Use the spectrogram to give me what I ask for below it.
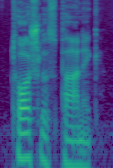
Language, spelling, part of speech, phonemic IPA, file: German, Torschlusspanik, noun, /toːɐ̯ʃlʊsˈpaːnɪk/, De-Torschlusspanik.ogg
- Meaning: eleventh hour panic (the fear that time to act is running out)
